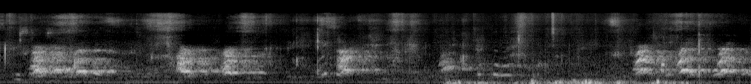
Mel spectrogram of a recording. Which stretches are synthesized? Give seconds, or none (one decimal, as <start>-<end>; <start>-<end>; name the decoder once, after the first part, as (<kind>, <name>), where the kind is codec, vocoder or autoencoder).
0.0-7.5 (autoencoder, DAC-VAE)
